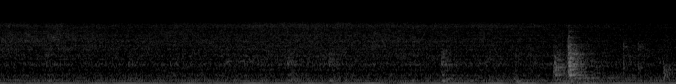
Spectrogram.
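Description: Cheesesteak strips of slightly thicker-cut steak sizzling in a pan, a faint, steady, even hiss with a small clatter near the end.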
